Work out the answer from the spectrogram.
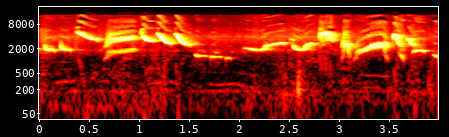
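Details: White-rumped shama, a bird from Magelang entered in an online songbird contest and kept on crickets; loud, unbroken, varied song of clear whistled notes, fast rising and falling slides and quickly changing phrases with no pauses.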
